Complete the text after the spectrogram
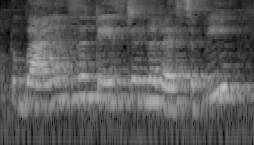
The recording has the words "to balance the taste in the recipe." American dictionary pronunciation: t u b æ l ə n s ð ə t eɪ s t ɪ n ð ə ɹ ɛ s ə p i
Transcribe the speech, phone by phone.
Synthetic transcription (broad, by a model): t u b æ n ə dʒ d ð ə t eɪ s t ɪ n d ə ɹ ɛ s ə p i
